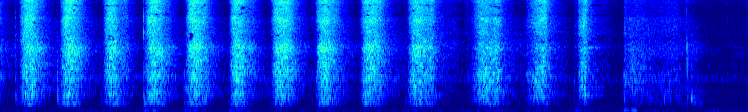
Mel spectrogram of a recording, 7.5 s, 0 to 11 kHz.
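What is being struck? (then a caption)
Shag carpet mat scrubbed with a bristle brush. A gloved hand scrubs a wooden bristle brush back and forth across a small, solid, flat grey plush shag carpet mat. It makes 12 evenly paced, breathy scratching strokes with a bright, hissy texture. The strokes fade into quieter, softer rubbing at the end.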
